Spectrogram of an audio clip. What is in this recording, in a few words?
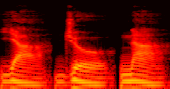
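"yajona", concatenated syllables; Affixing experiment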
